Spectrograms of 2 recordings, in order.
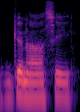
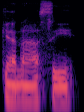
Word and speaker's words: genasi: Never been sure how to pronounce that. I always said Genasi. I like Ganassi, although I might be saying that just to be oppositional. It's the GIF GIF debate D&D variety. And it could be like, Genesee or Genesee.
